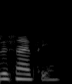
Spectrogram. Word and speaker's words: Ashanti: My name's Ashanti. – Can you spell that for me, please? – A-S-H-A-N-T-I. – S-H-A-N-T-I.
